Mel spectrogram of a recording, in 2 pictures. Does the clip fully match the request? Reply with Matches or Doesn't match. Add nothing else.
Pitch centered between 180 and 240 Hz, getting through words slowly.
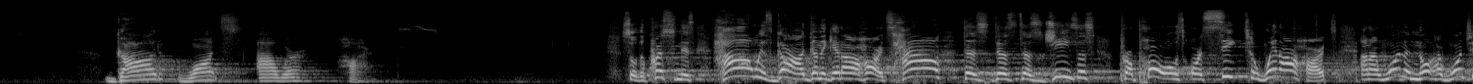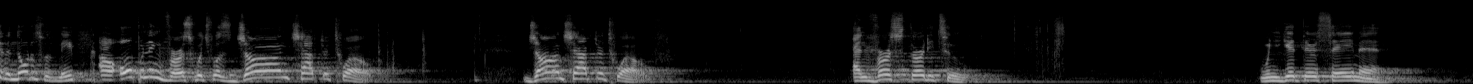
Matches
